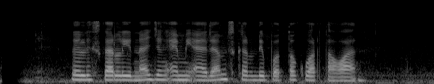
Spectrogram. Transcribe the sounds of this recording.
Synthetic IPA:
lilɪskaɾlinad͡ʒɨŋɛmiadamskɨrdipɔt̪ɔkuwart̪awan

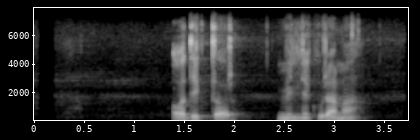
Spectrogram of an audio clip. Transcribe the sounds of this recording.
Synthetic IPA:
ʌd̪ʱik̚t̪ʌr | milnekuɾama

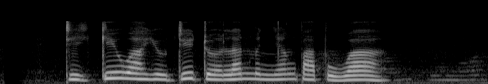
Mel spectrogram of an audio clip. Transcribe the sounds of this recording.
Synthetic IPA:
d̥i̤kiwahjud̥iɖ̥olanməɲaŋpapuwa

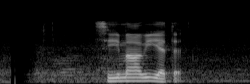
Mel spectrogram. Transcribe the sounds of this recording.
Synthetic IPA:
siːmaːʋiːjæt̪ə̰

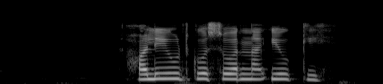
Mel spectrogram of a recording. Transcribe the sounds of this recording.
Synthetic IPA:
hʌliwuɖkosornʌʔjokːi

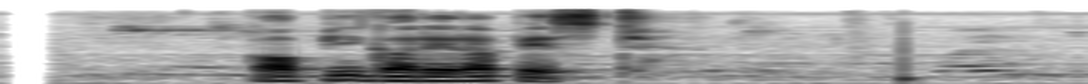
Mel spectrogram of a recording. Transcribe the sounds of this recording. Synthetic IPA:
kʌpiɡʌɾeɾʌpesʈ

